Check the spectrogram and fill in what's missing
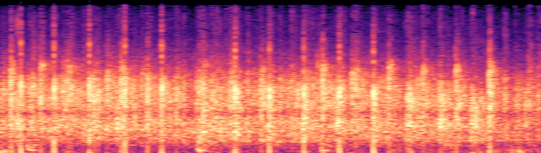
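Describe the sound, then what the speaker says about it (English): A conference audience breaks into steady, dense applause for its sponsors, many hands clapping at once in a large hall, sustained and fairly loud with no talk over it. "Please join me in giving them a round of applause for their sponsorship."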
